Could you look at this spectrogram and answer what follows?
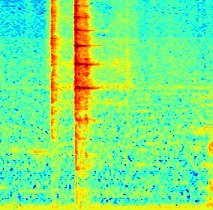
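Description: Brownie batter going from a bowl into a baking pan, with two brief utensil-on-pan clinks, the second one louder, over an otherwise quiet kitchen.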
